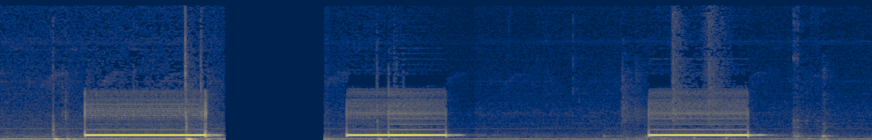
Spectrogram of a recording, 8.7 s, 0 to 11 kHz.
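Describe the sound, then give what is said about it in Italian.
Ringing tone on a telephone line while a call is being placed: three steady, moderately loud mid-pitched tone bursts, each about a second long, separated by pauses over a constant low hum. “oggi è venerdì 3 aprile e provo a chiamare Adelaide Tonoli.”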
